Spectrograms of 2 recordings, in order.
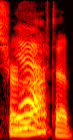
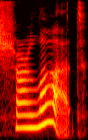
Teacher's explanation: But the Vermonters have dropped the final syllable. · Shown in: second take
